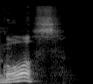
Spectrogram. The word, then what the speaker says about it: Gragas: Sånn som det jeg lærte i siste episode, er at eh, Gragas uttales egentlig grågås. Grågås. Nei, ikke, ikke grågås engang. Grågås, for det grågås? kommer fra Grågås, for det kommer ifra Eller uh, Champion ble oppkalt etter Grey Goose.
